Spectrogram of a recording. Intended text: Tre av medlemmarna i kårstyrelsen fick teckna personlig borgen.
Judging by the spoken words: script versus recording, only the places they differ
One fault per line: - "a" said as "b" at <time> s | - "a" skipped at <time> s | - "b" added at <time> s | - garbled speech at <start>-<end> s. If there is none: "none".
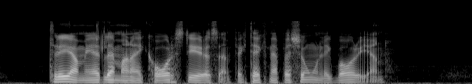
none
